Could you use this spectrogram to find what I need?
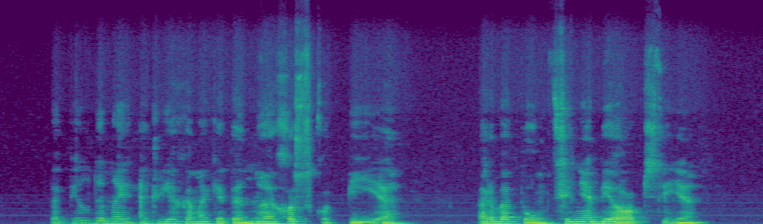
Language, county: Lithuanian, Šiauliai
